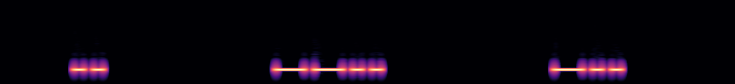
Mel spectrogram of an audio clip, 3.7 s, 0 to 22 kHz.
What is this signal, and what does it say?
Morse code, heard as a keyed tone, about 25 wpm, spaced as for 9 wpm, 700 Hz. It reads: IZD
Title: USA Call Signs - 6 Characters - 6x Character Spacing - 25wpm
